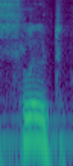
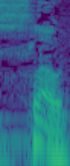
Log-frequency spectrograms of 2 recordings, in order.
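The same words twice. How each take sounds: First: The vowel sounds like the one in boot. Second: The vowel sounds like the one in boat. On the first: The speaker calls it wrong. "because it's spelled S L O O T" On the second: The speaker calls it right. "the correct Dutch pronunciation is Sloot, as if it were S L O A T"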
